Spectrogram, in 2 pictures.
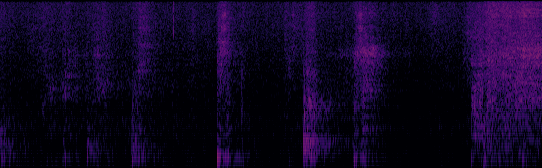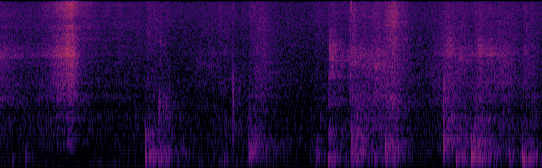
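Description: Shoes step and scuff on a hard floor.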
